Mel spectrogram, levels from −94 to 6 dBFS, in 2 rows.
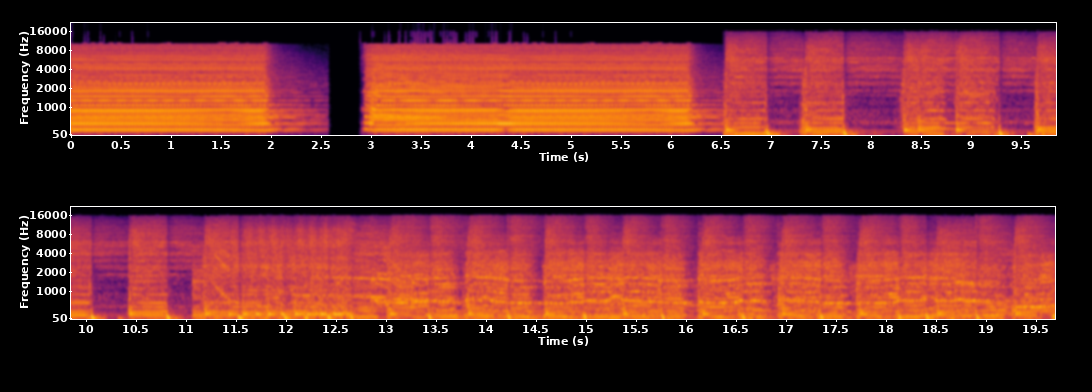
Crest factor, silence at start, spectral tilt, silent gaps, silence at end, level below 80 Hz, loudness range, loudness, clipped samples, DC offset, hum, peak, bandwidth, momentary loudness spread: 14 dB; 0 s; -3.5 dB/octave; 2.60-2.87 s; 0 s; -28 dBFS; 7 LU; -13 LUFS; under 0.1%; under 0.1%; none; 0 dBFS; 16.5 kHz; 9 LU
